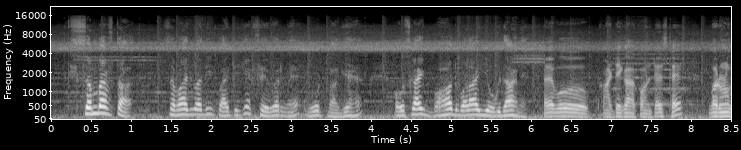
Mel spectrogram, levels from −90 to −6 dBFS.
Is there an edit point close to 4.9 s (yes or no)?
no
